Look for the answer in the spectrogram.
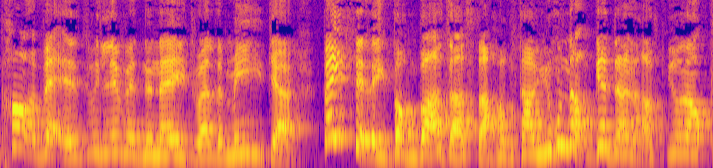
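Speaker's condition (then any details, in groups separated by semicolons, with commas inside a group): Athetoid cerebral palsy; with myotonia and ataxia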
